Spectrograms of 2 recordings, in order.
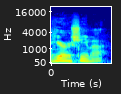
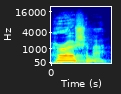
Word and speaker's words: Hiroshima: Hiroshima, 2 days before the bomb was dropped, I guess there's a big clock in the middle of Hiroshima, or Hiroshima, as it's actually pronounced.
